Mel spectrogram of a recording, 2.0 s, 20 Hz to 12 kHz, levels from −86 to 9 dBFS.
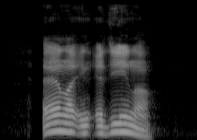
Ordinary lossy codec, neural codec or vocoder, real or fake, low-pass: none; none; real; 10.8 kHz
